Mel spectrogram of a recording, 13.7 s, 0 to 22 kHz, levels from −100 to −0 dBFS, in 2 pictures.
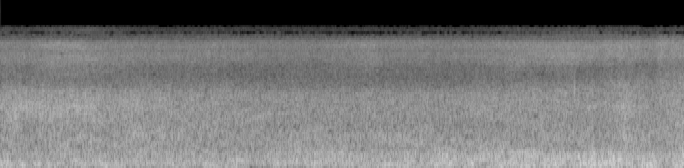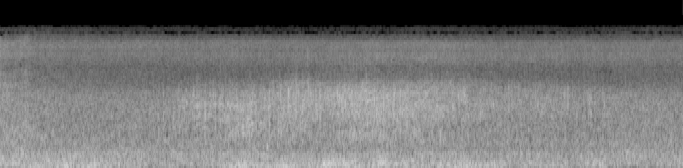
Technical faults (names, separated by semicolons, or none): none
